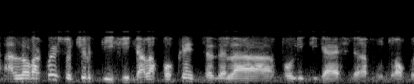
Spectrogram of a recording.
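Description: A man calling a radio phone-in to give his opinion, indignant and halting, often repeating words. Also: on the low side. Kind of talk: spontaneous opinion on politics. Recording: noisy narrow phone line.

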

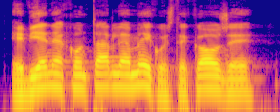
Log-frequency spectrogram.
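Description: A man voicing an irritable middle-aged clerk who shouts in agitation. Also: mid-range voice, normal speed, pitched above the performer's own voice, close to an everyday voice. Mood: angry.

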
